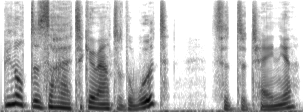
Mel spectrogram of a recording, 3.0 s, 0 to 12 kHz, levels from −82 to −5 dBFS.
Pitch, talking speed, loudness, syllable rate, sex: 140 Hz, 220 wpm, -18 LUFS, 5.8 syllables/s, male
